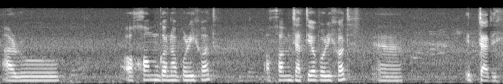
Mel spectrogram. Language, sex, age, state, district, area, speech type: Assamese, male, 18-30, Assam, Jorhat, urban, spontaneous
